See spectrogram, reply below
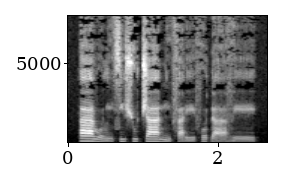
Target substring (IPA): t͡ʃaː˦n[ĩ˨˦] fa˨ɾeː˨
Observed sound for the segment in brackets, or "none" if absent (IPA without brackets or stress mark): ĩ˨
